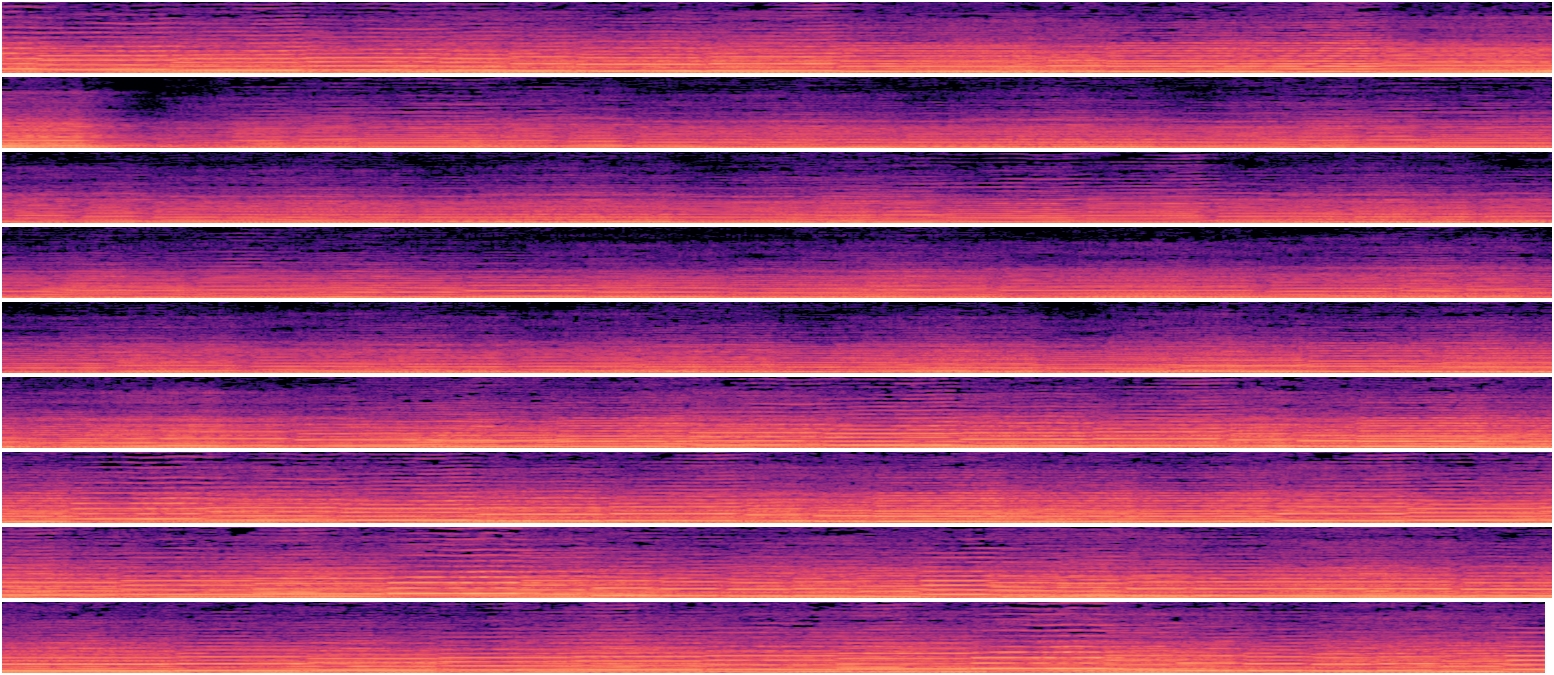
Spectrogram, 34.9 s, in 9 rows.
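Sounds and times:
clarinet: 0:00.0 - 0:34.8
strings: 0:00.0 - 0:34.8.

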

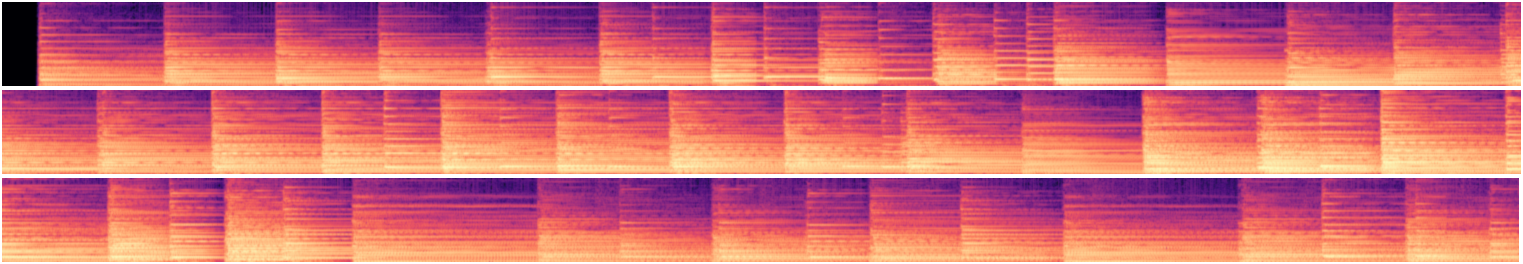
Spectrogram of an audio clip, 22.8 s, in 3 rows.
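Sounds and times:
merry dance piano piece: 0:00.2 - 0:22.7.

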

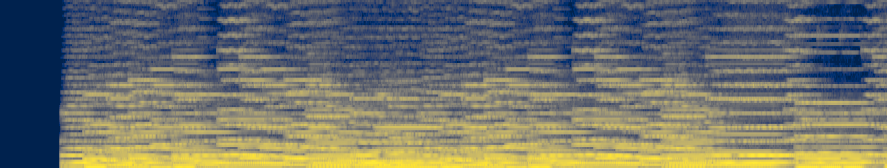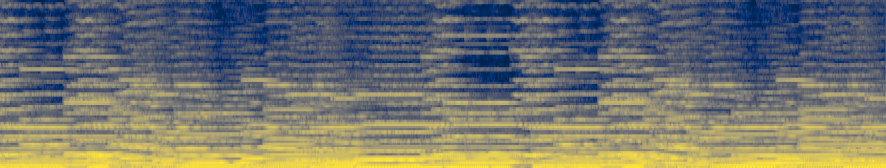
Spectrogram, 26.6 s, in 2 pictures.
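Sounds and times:
minor-key rigaudon: 0:01.0 - 0:26.6.

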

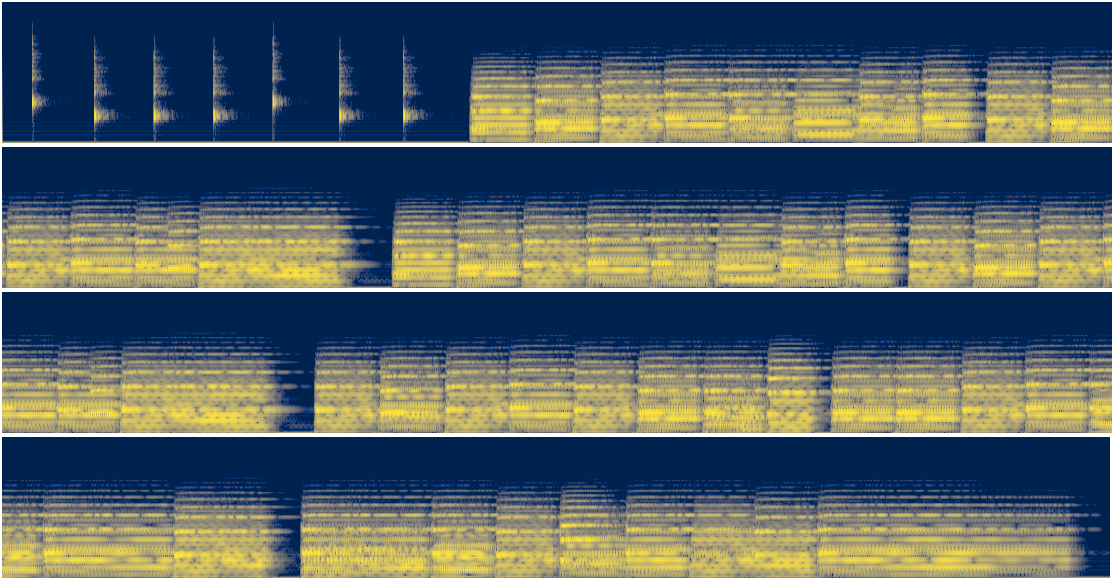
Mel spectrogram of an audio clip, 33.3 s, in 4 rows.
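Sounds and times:
play-along backing music without trumpet: 0:00.0 - 0:33.2.

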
